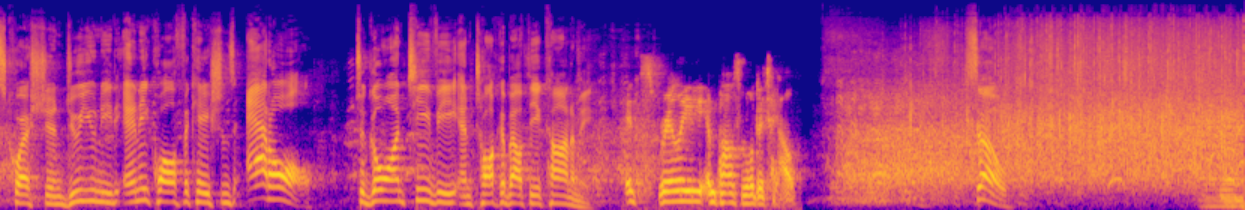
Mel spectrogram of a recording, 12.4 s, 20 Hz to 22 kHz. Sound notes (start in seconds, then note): 8.2 laughter; 8.9 applause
